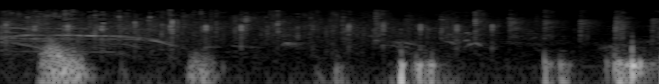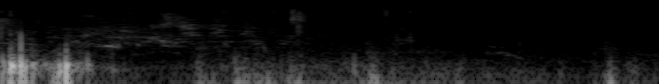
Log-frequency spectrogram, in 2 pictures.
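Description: A crowd breaks into a brief round of clapping and cheering, dense at first, then thinning into scattered claps and low murmuring as the noise dies away.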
